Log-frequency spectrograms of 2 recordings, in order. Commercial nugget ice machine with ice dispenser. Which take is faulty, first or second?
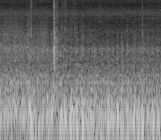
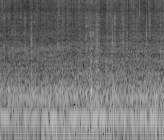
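first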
